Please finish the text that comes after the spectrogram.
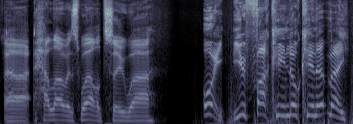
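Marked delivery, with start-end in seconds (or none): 2.6-4.3 mock-tough Aussie. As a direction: ham up a pub brawler picking a fight. Mock aggressive Aussie lout.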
